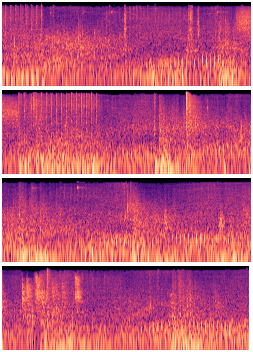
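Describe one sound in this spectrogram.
Explosions boom in the distance.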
